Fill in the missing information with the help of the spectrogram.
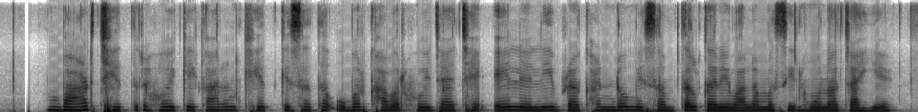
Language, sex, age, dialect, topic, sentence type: Maithili, female, 25-30, Angika, agriculture, question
